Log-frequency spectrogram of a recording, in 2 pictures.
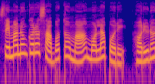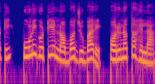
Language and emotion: Odia, neutral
